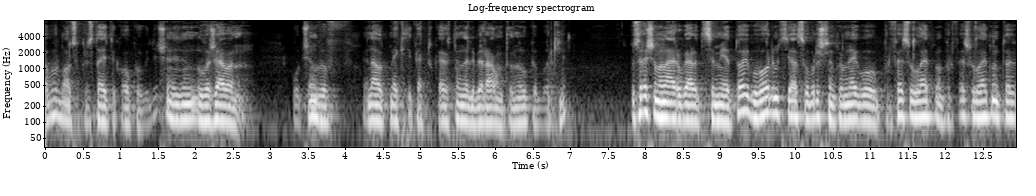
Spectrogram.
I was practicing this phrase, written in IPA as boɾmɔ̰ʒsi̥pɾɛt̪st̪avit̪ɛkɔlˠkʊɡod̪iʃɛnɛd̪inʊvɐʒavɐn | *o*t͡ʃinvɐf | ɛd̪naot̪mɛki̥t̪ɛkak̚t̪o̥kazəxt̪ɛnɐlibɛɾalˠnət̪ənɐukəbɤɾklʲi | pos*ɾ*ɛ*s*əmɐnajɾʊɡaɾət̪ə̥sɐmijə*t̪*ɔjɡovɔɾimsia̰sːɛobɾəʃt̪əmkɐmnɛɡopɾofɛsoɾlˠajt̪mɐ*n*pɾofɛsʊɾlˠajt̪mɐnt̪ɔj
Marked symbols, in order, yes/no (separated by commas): no, yes, no, yes, yes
